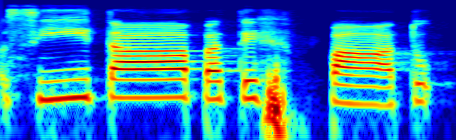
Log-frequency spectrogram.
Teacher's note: there is an expulsion of air and closure of lips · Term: upadhmaniya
